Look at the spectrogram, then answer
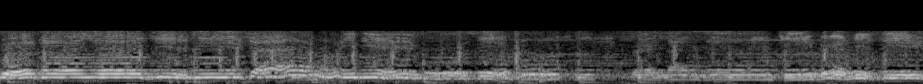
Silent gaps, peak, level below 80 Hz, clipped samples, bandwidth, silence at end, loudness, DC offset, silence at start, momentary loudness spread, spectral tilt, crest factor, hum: none; -8 dBFS; -66 dBFS; under 0.1%; 5 kHz; 0 s; -22 LUFS; under 0.1%; 0 s; 10 LU; -7 dB/octave; 14 dB; none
